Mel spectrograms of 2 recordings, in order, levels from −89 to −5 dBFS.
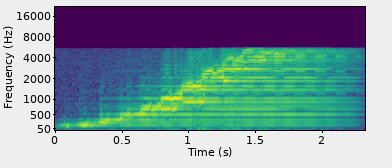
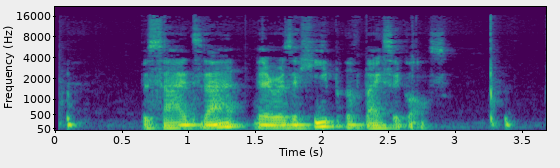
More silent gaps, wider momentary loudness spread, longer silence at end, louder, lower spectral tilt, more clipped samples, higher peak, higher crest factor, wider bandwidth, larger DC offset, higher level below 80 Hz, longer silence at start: neither; about the same, 13 LU vs 15 LU; second, 0.05 s vs 0.25 s; first, -11 LUFS vs -17 LUFS; second, -4 dB/octave vs -6.5 dB/octave; neither; about the same, -2 dBFS vs -2 dBFS; about the same, 12 dB vs 16 dB; second, 5.8 kHz vs 16 kHz; neither; second, -46 dBFS vs -36 dBFS; about the same, 0.05 s vs 0.1 s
